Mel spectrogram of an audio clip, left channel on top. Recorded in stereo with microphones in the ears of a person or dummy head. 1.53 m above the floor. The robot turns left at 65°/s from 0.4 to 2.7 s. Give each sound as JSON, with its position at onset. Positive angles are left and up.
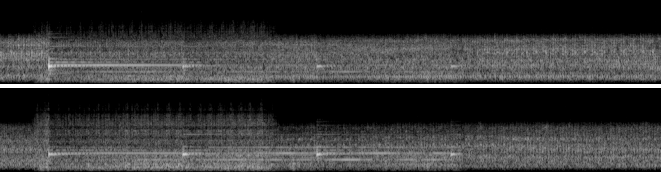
{"t": 0.5, "sound": "a bell", "side_deg": 65, "distance_m": 1.0}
